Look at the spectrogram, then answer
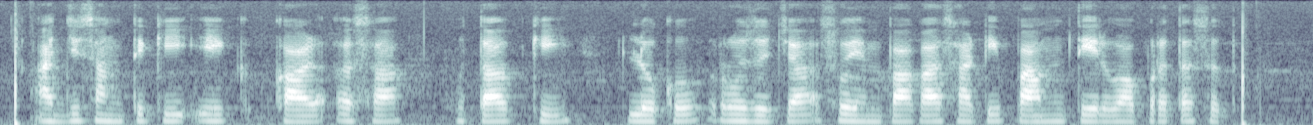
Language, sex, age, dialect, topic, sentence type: Marathi, male, 25-30, Standard Marathi, agriculture, statement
